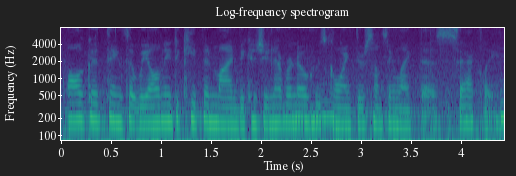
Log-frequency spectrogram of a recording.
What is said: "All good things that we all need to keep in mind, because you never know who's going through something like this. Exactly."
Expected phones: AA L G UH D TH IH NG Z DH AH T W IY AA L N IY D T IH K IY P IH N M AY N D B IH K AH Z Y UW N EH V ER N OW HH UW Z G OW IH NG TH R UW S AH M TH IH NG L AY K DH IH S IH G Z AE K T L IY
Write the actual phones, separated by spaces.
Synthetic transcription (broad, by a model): AA L G UH D TH IH NG Z DH AH T W IY AA L N IY D T IH K IY P IH N M AY N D B IH K AH Z Y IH N EH V ER N OW HH UW Z G OW IH NG TH R UW S AH M TH IH NG L AY K DH IH S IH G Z AE K T L IY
